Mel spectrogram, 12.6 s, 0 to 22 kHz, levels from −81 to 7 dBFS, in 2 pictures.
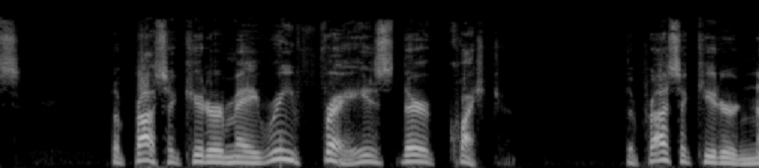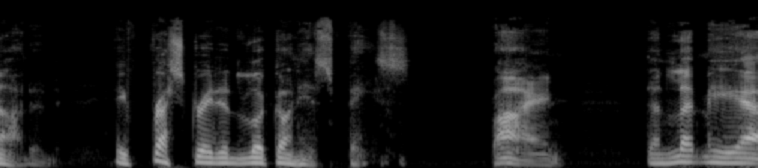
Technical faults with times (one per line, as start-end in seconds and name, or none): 0.00-12.64 MP2 compression
2.33 DAB burbling
12.21-12.24 DAB burbling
